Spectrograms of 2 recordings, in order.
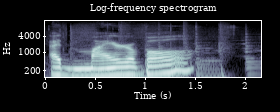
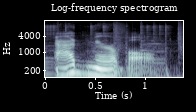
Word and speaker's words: admirable: do you pronounce it did you pronounce it as admirable okay guessing from the word admire but actually the correct pronunciation of that is admirable okay next this one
